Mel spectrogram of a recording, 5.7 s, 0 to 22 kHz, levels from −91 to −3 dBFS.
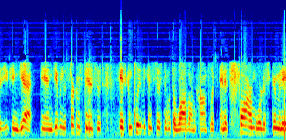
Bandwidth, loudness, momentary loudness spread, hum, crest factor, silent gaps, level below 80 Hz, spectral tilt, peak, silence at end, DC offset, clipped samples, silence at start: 12.5 kHz; -16 LUFS; 10 LU; none; 16 dB; none; -56 dBFS; -4.5 dB/octave; 0 dBFS; 0 s; 0.3%; under 0.1%; 0 s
